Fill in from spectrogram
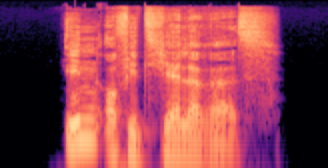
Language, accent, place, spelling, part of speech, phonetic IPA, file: German, Germany, Berlin, inoffizielleres, adjective, [ˈɪnʔɔfiˌt͡si̯ɛləʁəs], De-inoffizielleres.ogg
- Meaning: strong/mixed nominative/accusative neuter singular comparative degree of inoffiziell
